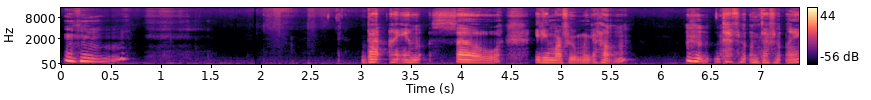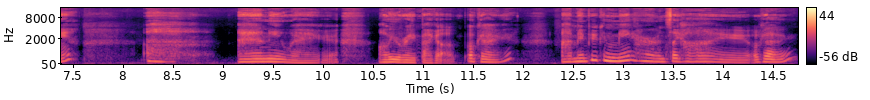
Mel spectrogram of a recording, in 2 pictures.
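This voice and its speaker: A woman's voice: lowish voice, lively intonation, unhurried, creaky, long pauses, warm tone, breathy edge, pitched above the performer's own voice, heavily acted. A woman playing a rich, playful and menacing young sociopath in an intimate audio roleplay, teasing and drawling. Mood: breezy, friendly.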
